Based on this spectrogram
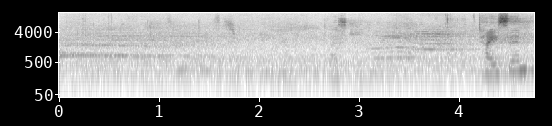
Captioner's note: students cheering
